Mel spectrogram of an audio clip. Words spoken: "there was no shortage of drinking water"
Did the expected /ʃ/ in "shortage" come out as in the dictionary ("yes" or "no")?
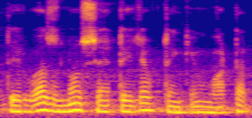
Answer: no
